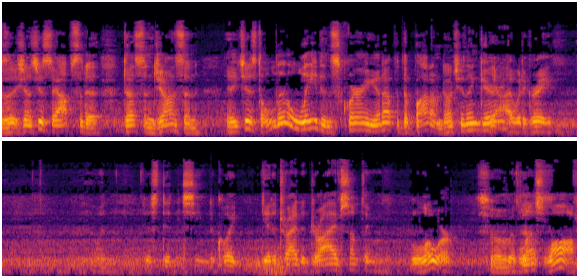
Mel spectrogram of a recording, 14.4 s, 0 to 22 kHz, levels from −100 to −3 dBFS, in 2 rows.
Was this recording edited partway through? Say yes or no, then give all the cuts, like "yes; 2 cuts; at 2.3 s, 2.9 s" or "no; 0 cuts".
no; 0 cuts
